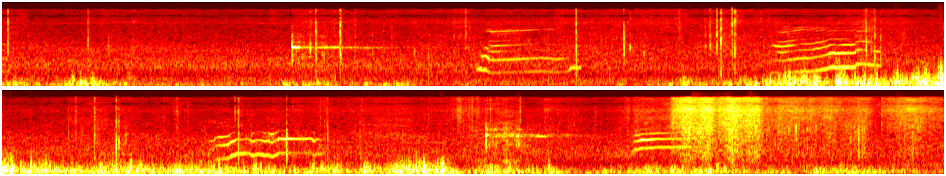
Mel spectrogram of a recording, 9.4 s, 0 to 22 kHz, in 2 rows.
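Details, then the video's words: Two domestic cats, a silver tabby and an orange tabby, greet their owner at the door on 17 January 2025, rubbing against them; thin, rising-falling meows come in short clusters over a steady low rumble and rustling. "今日のお出迎え 鳴き声とスリスリ"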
